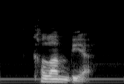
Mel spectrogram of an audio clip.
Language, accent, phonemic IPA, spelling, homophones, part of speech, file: English, US, /kəˈlʌm.bi.ə/, Colombia, Columbia, proper noun, En-us-Colombia.ogg
- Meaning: A country in South America. Official name: Republic of Colombia. Capital: Bogotá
